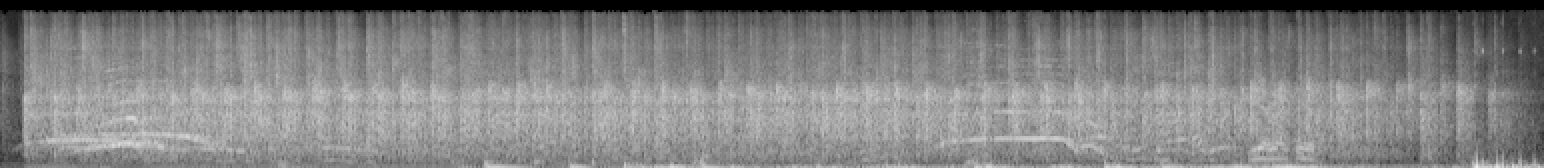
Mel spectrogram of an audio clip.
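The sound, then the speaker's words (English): An audience at Songbirds welcomes a guest musician to the stage, applauding steadily and loudly for about fifteen seconds, a dense wash of clapping with scattered whoops and cheers rising above it, before tapering off near the end. “Yeah, if you want to give another round of applause, it'd be great.”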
